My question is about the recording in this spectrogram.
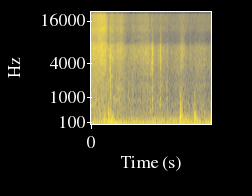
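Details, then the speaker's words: Steering rack knock after a full rack rebuild (all parts replaced except the pressure spring and disc spring washers); dull, irregular knocks, minimal with the rack fully right and loudest with it fully left. Owner suspects the main shaft hits the worm shaft from insufficient preload. "Я так понимаю, это как раз основной вал об червячный вал бьется из-за недостаточного прижима."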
